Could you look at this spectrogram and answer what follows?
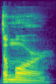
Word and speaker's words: D'Amore: First of all, it's pronounced Damore. It rhymes with adore.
